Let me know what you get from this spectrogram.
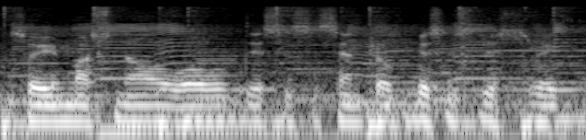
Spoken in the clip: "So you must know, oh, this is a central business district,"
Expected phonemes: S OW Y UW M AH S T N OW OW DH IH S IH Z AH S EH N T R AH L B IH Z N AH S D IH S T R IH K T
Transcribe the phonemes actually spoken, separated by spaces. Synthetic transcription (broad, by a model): S OW Y UW M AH S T N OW OW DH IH S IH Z AH S EH N T R AH L B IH S N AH S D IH S T R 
